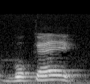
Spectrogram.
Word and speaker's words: Bucaille: تو ہے مورس بوکیلے، جیسے لکھتے ہیں MAURICE BUCAILLE، لیکن وہ اس کا پروننسیشن جو تلفظ اس کا ہے وہ بوکے پڑھتے ہیں اس کو۔ یہ فرانسیسی لفظ ہے،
